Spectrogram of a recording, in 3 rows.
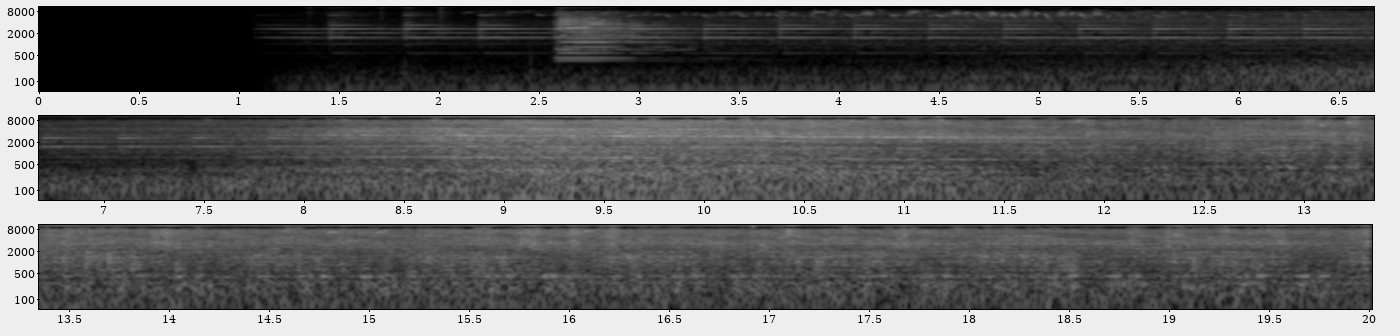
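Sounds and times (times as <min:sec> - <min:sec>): locomotive horn blast: 0:02.6 - 0:03.3
train carriages rolling on rails: 0:03.4 - 0:20.0
locomotive engine and wheel rumble: 0:03.9 - 0:20.0.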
